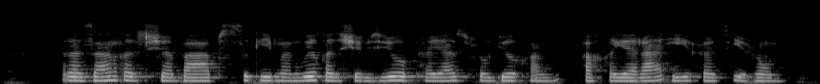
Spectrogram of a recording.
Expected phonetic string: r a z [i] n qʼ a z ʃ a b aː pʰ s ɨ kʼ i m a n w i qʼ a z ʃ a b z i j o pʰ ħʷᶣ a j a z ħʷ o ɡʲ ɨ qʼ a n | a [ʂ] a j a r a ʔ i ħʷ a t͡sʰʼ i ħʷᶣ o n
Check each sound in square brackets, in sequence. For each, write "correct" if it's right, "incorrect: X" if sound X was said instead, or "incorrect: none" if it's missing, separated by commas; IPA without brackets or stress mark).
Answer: incorrect: a, incorrect: χ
